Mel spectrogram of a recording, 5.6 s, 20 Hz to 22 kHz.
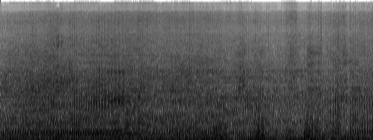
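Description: A 2025 Honda CRF450R motocross bike ridden on a dirt track gives a loud, continuous engine drone that rises and falls with the throttle. It stays steady and close throughout with no talk.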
